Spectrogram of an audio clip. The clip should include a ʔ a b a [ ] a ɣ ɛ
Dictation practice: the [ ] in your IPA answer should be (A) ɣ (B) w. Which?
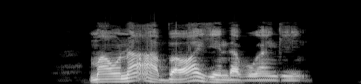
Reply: B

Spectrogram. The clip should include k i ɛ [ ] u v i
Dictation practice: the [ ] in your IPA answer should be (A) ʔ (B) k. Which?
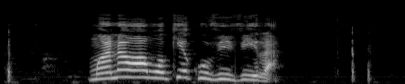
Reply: B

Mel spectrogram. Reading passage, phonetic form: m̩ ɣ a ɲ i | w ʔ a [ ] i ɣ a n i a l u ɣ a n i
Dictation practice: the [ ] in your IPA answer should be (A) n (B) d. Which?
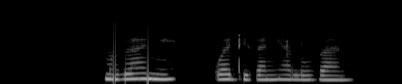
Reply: B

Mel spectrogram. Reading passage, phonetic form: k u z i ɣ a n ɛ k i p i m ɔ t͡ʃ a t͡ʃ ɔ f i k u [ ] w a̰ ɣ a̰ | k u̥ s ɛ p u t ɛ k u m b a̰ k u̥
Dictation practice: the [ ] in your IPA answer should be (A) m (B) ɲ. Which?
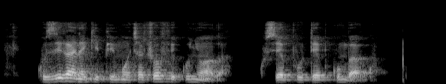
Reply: B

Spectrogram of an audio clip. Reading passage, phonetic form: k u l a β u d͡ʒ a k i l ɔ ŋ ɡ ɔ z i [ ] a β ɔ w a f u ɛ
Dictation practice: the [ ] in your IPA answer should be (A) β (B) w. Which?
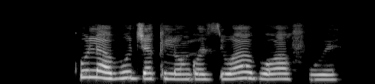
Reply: B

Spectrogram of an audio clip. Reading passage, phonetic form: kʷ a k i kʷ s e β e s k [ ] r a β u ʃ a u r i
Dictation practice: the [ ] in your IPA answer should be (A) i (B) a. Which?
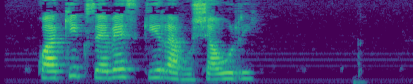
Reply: A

